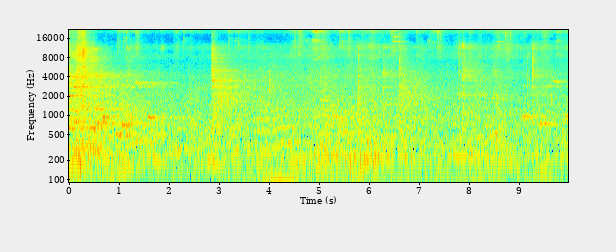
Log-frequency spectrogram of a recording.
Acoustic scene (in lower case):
subway station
